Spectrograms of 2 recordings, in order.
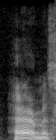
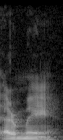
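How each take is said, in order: First: The final s sound is clearly pronounced. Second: The final s sound is left out. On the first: "like a hair mess" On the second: "I usually leave out the S, so I don't say it. I say Hermes"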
